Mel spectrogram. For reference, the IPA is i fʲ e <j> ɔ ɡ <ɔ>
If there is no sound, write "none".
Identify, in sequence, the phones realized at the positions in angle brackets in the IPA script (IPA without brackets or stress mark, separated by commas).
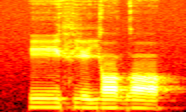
j, ɔ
